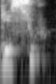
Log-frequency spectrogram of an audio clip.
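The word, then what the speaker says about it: Gesù: C'est en italien, donc je sais pas la prononciation de via Gesu. – C'est Gesu.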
